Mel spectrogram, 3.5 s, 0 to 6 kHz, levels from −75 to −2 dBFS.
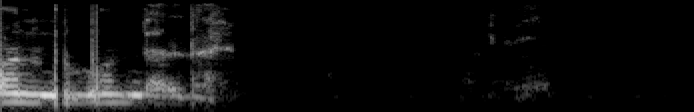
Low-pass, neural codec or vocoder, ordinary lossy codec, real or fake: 5.4 kHz; vocoder, 22.05 kHz, 80 mel bands, HiFi-GAN; Opus, 24 kbps; fake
